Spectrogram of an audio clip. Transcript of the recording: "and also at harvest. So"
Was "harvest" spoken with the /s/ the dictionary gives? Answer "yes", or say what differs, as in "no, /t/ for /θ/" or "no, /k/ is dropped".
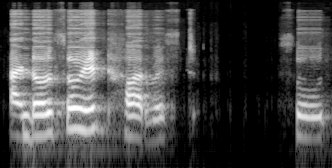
yes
